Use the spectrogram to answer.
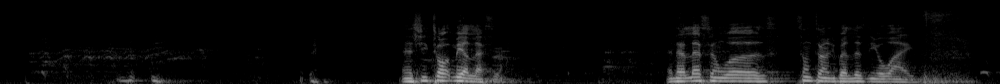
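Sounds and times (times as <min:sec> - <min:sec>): faint chuckling laughter: 0:00.3 - 0:03.4.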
